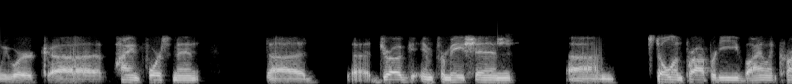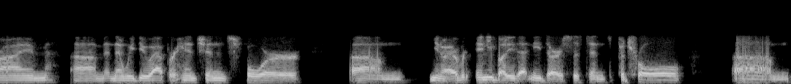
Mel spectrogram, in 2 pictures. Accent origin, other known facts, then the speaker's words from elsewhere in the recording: Mesa, Arizona, United States; I grew up here in Mesa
